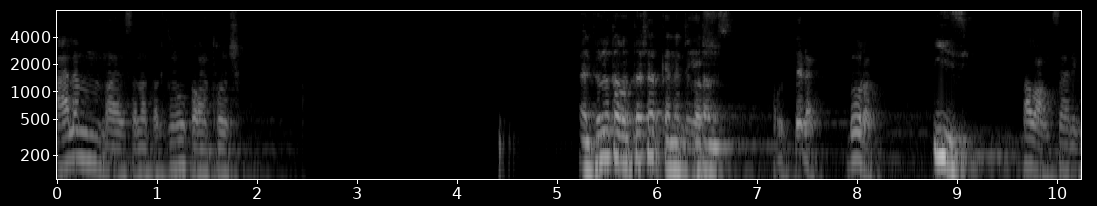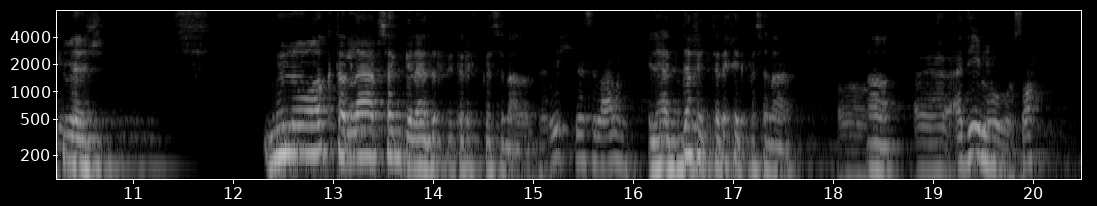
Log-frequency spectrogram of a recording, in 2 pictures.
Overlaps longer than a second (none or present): none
